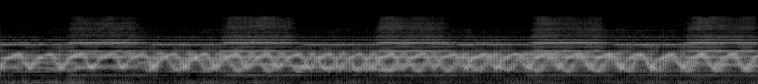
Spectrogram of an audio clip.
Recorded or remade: remade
